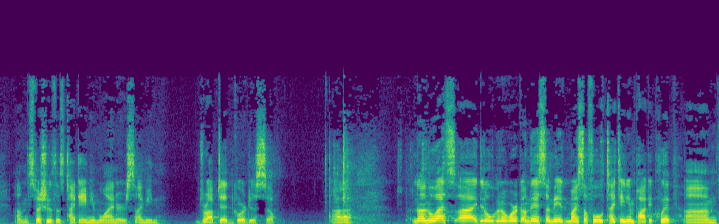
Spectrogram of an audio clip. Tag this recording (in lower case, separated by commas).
speech, tools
